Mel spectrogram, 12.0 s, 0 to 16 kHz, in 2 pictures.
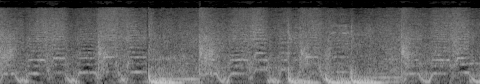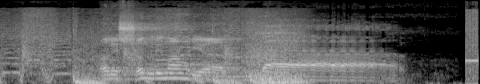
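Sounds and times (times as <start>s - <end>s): warbling comic sound effect: 8.2s - 11.0s.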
